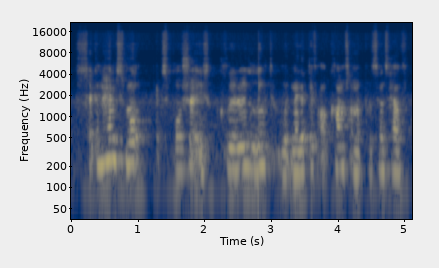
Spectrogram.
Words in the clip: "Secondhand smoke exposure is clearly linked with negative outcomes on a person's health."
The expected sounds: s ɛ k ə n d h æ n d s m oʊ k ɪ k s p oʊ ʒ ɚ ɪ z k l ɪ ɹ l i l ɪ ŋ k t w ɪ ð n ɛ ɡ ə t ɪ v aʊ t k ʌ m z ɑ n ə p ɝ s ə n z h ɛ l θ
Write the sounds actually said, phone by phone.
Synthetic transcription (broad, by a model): s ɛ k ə n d h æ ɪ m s m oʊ ɪ k s p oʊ ʃ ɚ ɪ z k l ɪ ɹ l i l ɪ ŋ k t w ɪ ð n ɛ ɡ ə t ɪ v aʊ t k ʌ m s ɑ n ə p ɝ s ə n s h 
